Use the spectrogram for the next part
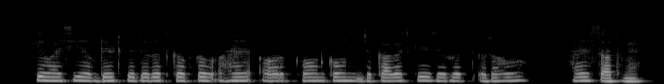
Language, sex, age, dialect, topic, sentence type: Magahi, male, 36-40, Southern, banking, question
